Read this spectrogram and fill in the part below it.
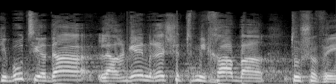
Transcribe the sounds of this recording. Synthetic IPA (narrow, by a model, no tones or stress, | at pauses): kibut͡sjadaleaʁɡe̞nʁe̞ʃet̪ːmiχaba | toʃavi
